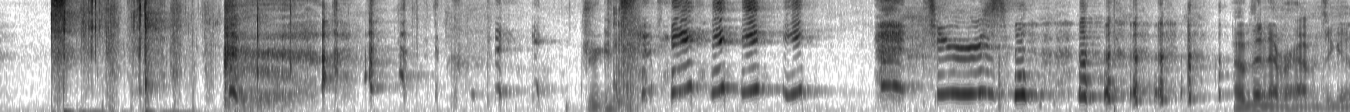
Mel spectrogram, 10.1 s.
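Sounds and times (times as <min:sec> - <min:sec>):
bottle of vitamin water shaking: 0:00.4 - 0:01.9
laughter: 0:01.7 - 0:06.2, 0:07.6 - 0:09.2
speech: 0:04.4 - 0:05.0, 0:09.3 - 0:10.1.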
